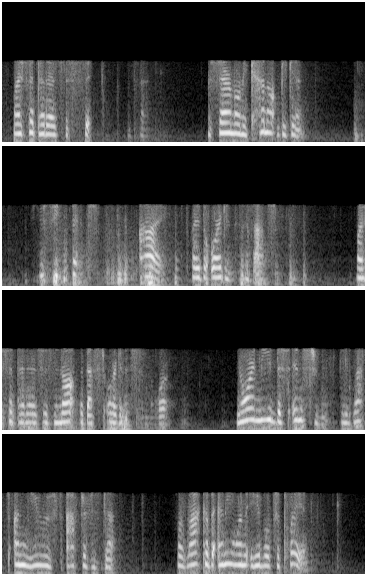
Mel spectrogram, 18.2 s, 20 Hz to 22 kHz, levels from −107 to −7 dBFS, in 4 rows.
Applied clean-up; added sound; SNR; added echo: neural mask model RNNoise.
